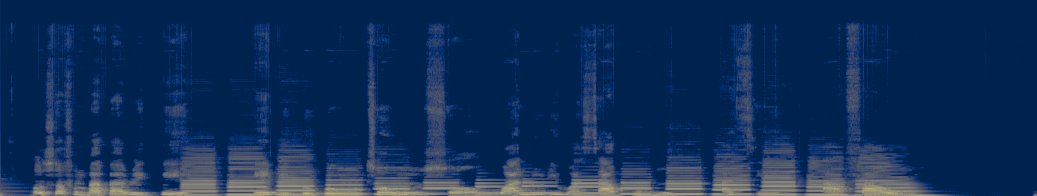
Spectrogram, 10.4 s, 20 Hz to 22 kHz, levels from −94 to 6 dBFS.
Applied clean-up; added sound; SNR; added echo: classical method log-MMSE.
